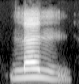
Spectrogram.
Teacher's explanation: Pada huruf lam jelaskan lam mengalir sedikit lal. Kemudian ha.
